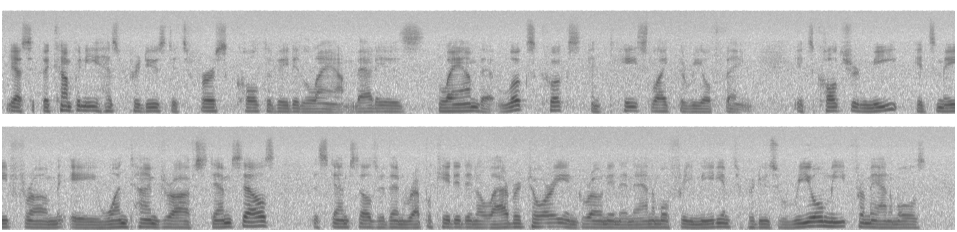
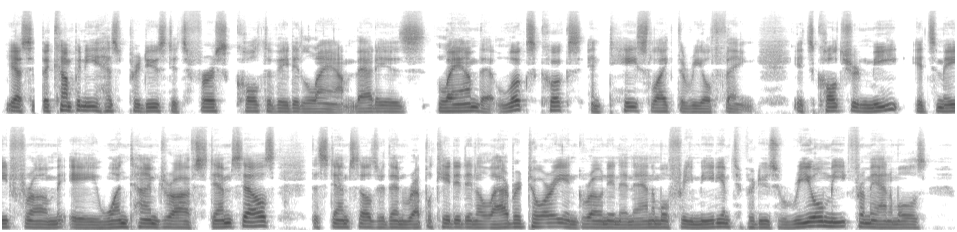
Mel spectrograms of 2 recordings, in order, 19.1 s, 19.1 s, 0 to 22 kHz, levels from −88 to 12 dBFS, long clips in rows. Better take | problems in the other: second | hiss; noticeable; throughout; 10 dB below the speech

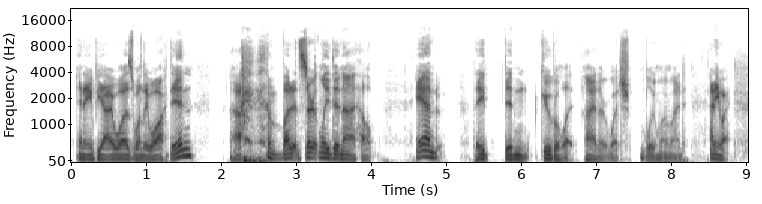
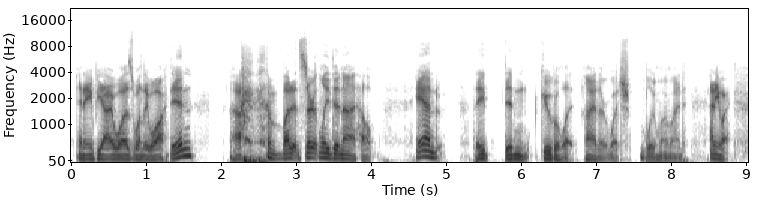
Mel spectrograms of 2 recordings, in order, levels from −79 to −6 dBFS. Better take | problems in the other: first | muffled; slightly; fading above 3.5 kHz

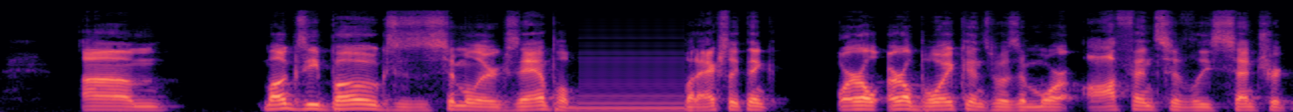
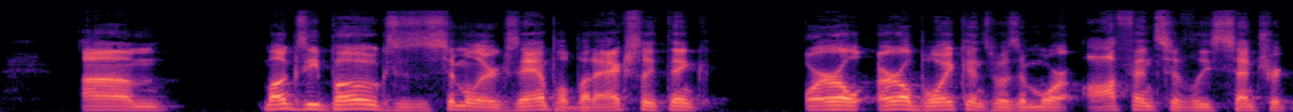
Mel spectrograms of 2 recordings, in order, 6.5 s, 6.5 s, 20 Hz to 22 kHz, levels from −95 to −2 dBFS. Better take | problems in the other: second | audio freezing; at 3 s for 0.5 s

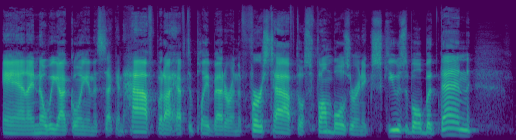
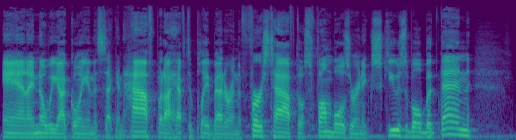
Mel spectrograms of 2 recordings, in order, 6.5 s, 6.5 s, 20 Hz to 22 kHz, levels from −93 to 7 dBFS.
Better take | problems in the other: second | thin; somewhat; fading below 250 Hz

